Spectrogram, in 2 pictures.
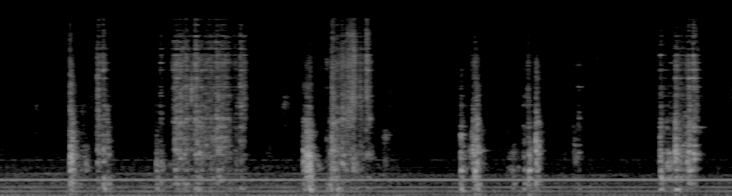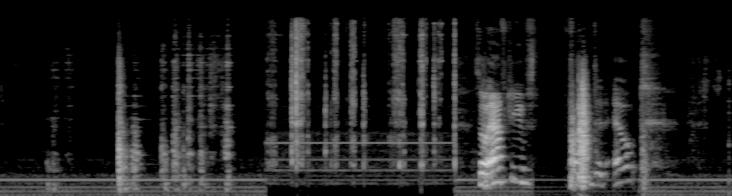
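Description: Metal spatula scraping and tapping across a plastic capsule-filling tray as powder is spread into the capsules, in short irregular strokes over a low steady hum.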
